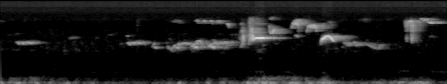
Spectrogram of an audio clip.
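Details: Forest birds calling: a few thin whistles, then a cluster of sharp chirps and a rising note midway, with soft low rumbling behind.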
